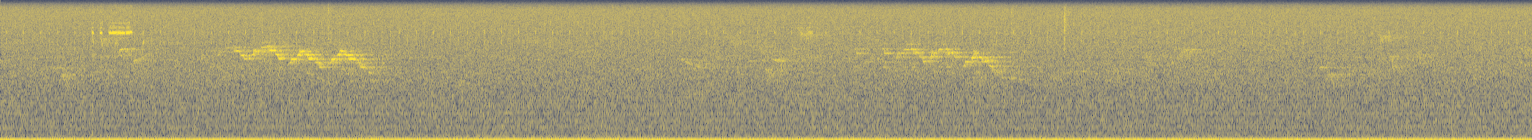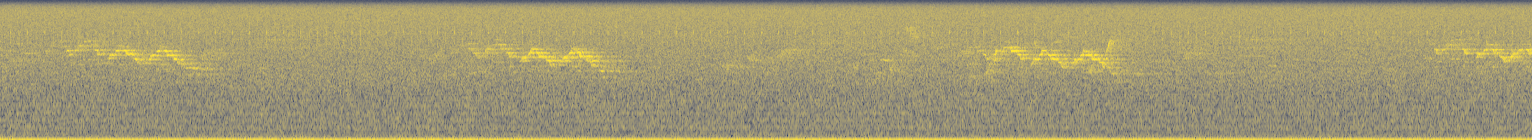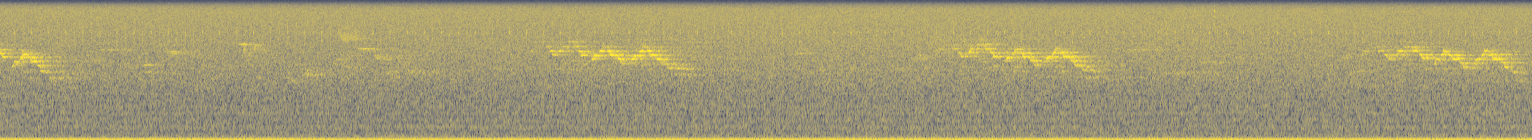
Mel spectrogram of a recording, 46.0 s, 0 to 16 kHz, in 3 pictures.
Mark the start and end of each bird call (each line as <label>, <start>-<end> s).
Veery (Catharus fuscescens), 0.0-17.6 s
Veery (Catharus fuscescens), 19.8-46.0 s
unidentified bird, 31.9-34.7 s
